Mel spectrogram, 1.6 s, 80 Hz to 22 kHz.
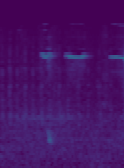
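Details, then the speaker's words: Old Packard motor, about 50 years old by owner's guess, cold start: quiet run with low vibration and a thin high chirp repeating about every 0.8 seconds; long-standing chirping noise, source never identified. "I have never figured out what that sound is it's been doing that for as long as I can know"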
